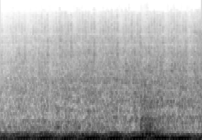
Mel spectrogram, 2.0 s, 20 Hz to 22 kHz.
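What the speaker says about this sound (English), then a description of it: "Super smooth running engine." A 1950 Ford F-1 panel truck's low-mile rebuilt engine idles with the hood open, giving a steady, smooth, even hum close by with no voices over it.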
